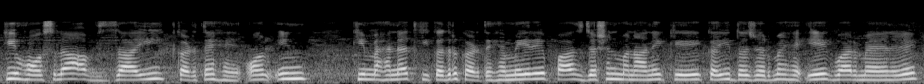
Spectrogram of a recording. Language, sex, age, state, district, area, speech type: Urdu, female, 18-30, Delhi, East Delhi, urban, spontaneous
